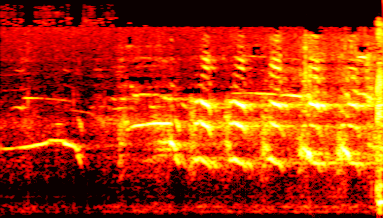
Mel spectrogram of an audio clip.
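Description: A gull opens with a drawn-out, slightly falling whine, then breaks into a quick run of harsh, squeaky, yelping notes, several per second.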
